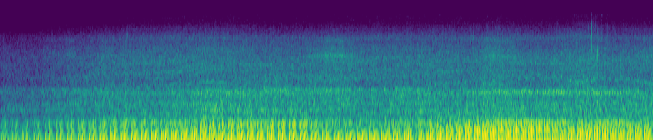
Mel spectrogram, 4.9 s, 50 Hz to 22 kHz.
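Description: A Yamaha Tenere 700 adventure motorcycle rides over dirt, its engine a loud, close, steady throbbing drone that rises slightly partway through, with no talking.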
